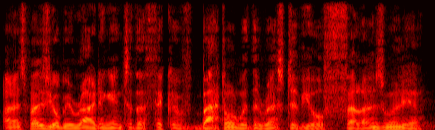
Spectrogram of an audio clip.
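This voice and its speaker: A man playing a stern, weary middle-aged nobleman general in a fantasy game, speaking in a formal, measured, curt way. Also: low voice, expressive, fairly bright tone, breathy edge, full character voice. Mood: measured, proud. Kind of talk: fantasy video game dialogue.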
